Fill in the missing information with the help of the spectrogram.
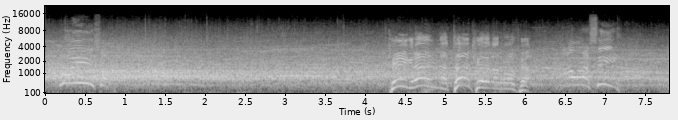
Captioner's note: applause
